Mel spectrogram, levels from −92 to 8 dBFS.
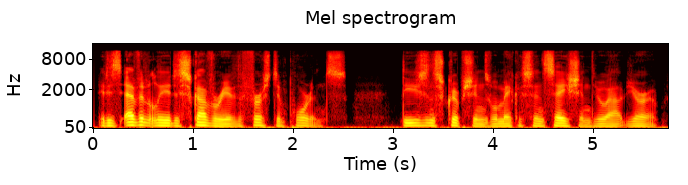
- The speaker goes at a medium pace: Yes, average, 175 wpm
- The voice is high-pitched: No, low, 105 Hz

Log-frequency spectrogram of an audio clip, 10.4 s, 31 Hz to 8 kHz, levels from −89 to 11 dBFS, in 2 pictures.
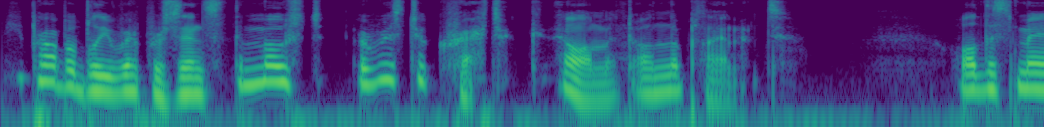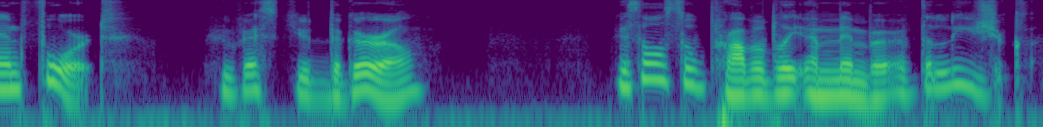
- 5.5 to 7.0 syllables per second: Yes, 5.9 syllables/s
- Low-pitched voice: No, medium, 150 Hz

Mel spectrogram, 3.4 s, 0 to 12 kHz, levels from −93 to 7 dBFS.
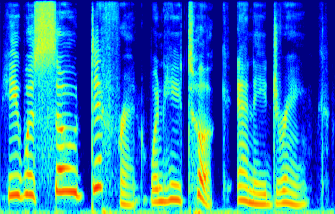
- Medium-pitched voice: No, high, 240 Hz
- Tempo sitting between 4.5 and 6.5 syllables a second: No, 4.0 syllables/s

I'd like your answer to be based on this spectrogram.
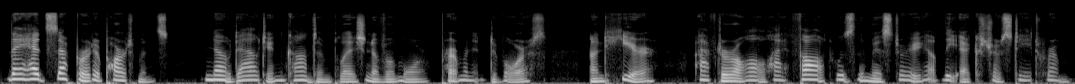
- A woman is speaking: Yes, female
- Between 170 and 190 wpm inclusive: No, average, 145 wpm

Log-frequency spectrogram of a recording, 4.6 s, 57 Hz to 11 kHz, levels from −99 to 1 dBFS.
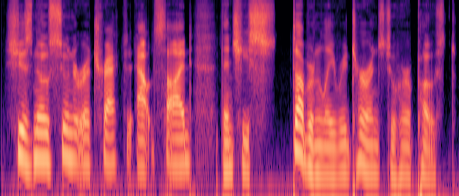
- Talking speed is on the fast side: No, average, 170 wpm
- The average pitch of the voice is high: No, low, 130 Hz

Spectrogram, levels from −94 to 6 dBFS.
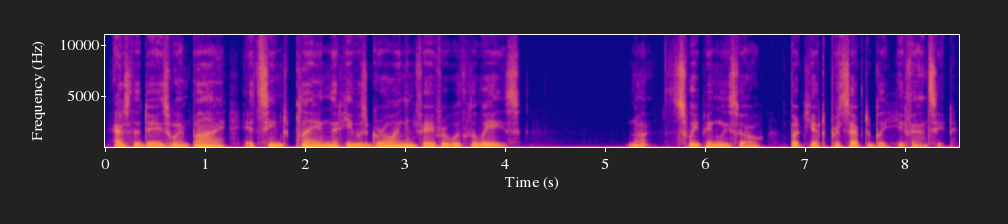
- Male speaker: Yes, male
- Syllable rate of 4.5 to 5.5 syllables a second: Yes, 5.2 syllables/s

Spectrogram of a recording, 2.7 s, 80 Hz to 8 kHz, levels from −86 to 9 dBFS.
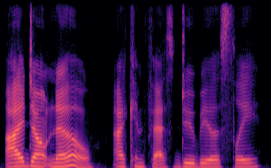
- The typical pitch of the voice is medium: Yes, medium, 170 Hz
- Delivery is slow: Yes, slow, 130 wpm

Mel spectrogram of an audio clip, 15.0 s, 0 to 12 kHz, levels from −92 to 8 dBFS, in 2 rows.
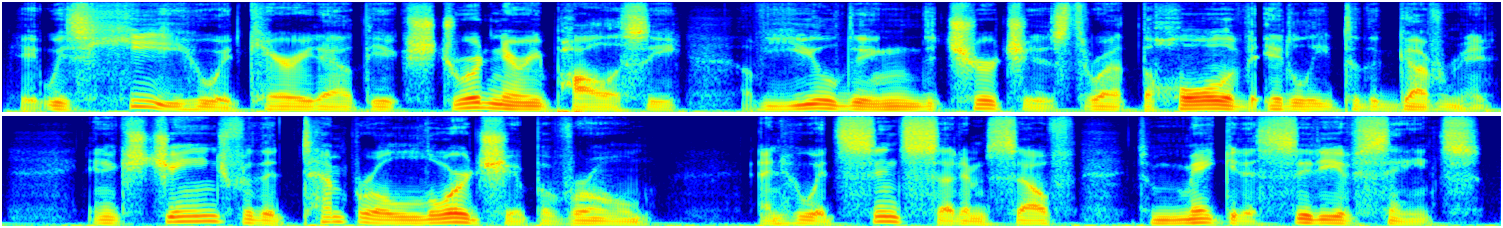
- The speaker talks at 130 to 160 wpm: No, average, 170 wpm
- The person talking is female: No, male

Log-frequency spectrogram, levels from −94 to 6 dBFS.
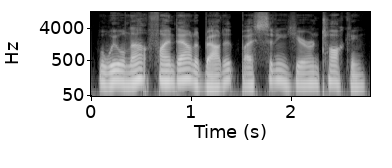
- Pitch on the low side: Yes, low, 115 Hz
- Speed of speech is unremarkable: No, fast, 280 wpm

